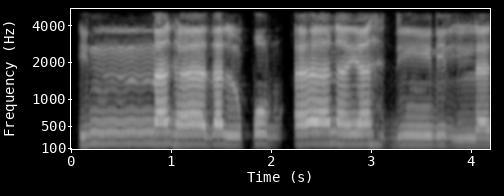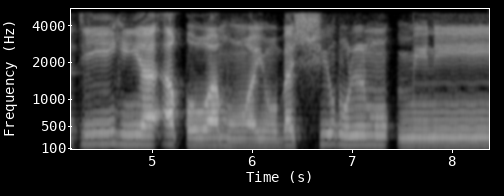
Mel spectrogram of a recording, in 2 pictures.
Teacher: أنا قرأتها 3 حركات في العارض السكون مثلا، على بعض العلماء يجيزها ما في إشكال.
